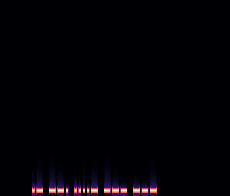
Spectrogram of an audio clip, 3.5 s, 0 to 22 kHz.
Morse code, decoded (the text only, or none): AG4OO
